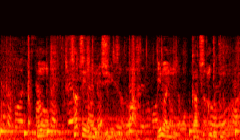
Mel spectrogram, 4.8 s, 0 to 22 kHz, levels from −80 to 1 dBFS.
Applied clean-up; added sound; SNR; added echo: none; Train; 5 dB; none.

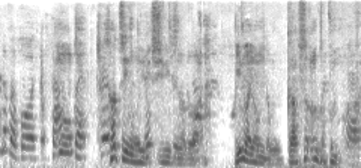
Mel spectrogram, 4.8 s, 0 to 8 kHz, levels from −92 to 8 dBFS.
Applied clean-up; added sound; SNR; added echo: neural mask model Resemble Enhance denoiser.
